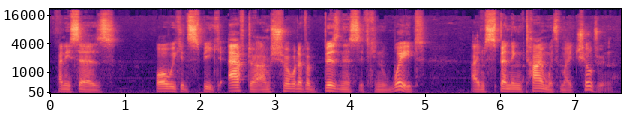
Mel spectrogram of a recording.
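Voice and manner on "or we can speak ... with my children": annoyed, upset nobleman character voice. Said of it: "is seemingly upset".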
